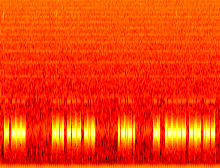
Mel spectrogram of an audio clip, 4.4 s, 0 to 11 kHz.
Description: Morse code, heard as a keyed tone, about 50 wpm, 700 Hz. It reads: TO BOB <AR> N1KW
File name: archived / CRSnet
